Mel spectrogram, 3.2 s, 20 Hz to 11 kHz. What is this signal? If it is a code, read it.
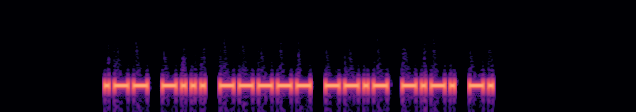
Morse code, heard as a keyed tone, about 52 wpm, 700 Hz. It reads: WB0QCN
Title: USA Call Signs - 6 Characters - 3x Character Spacing - 50wpm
